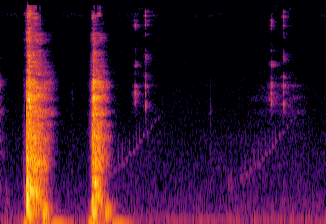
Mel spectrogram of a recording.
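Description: Two sharp coughs about half a second apart, close and loud, followed by a couple of faint clicks.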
